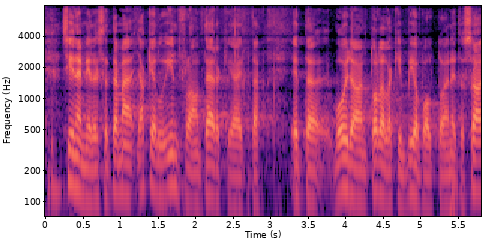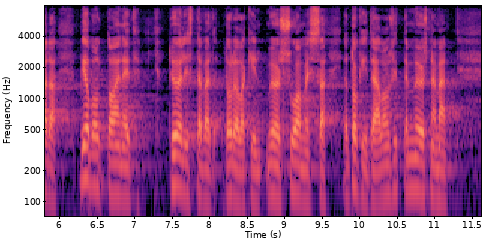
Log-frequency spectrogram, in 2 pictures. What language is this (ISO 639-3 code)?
fin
